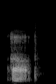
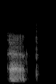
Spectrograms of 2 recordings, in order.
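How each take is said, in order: First: The vowel is short, like in 'cup'. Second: The vowel is open, like in 'cat'. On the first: The speaker calls it wrong. "It was almost a little bit like up" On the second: The speaker calls it right. "ninety-five people out of one hundred would probably say app"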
